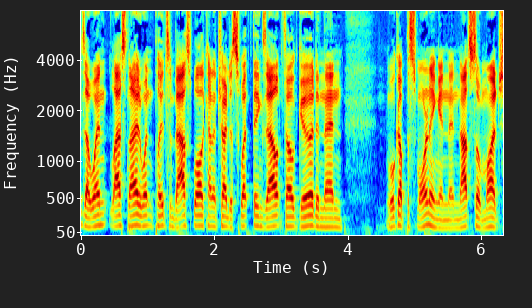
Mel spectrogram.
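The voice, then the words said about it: Tired, sick-sounding voice. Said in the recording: “you might be able to hear it in my voice already. I'm like trying to not fall asleep on the microphone here. I've been under the weather”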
